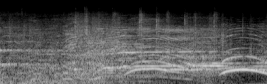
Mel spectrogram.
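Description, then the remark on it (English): A crowd cheers steadily, loud throughout, with many overlapping voices and a few high, swooping whoops rising above the din, as the crowd moves forward to apply for marriage licenses with Pulaski County Clerk Larry Crane in Arkansas. “As the crowd moved forward, Crane added this.”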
